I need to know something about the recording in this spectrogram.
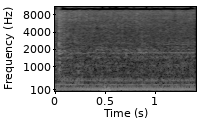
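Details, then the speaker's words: Whirlpool washer draining wash water before rinse; steady even low hum with no rattles, grinding or surging, drain pump running fast, smoothly and quietly, normal drain pump operation. "But as you can hear, the drain's working nice and fast, nice and quiet."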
